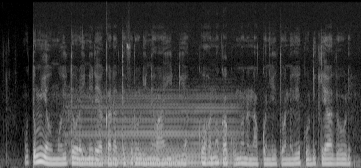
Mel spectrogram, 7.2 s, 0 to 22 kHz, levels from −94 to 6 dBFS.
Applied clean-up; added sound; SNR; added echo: none; Bowed string instrument; 9 dB; none.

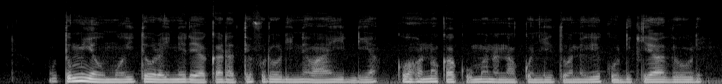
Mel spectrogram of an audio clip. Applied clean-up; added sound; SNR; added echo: none; none; none; none.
